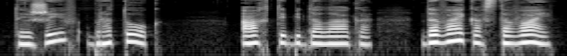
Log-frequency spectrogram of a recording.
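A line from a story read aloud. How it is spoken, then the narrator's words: Soft, slightly hoarse, clear. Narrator (Russian): Мягкий, с легкой хрипотцой голос отчетливо произнес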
